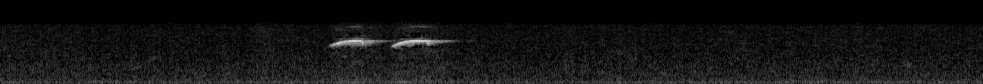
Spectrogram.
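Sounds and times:
Eurasian nuthatch giving loud piping whistles: 3.3 - 4.6.

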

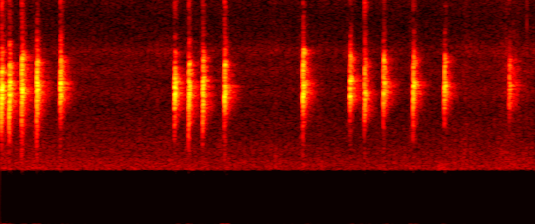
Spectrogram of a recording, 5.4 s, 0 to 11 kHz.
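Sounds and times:
European robin Erithacus rubecula giving tick calls: 0.0 - 0.7, 1.7 - 2.4, 3.0 - 5.2.

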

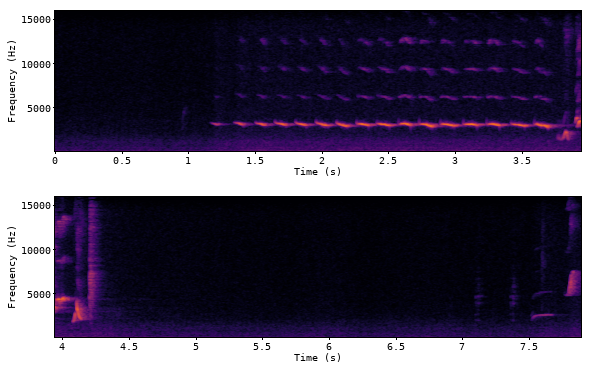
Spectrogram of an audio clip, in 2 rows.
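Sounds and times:
common nightingale Luscinia megarhynchos song: 0.9 - 4.6, 7.0 - 7.8.

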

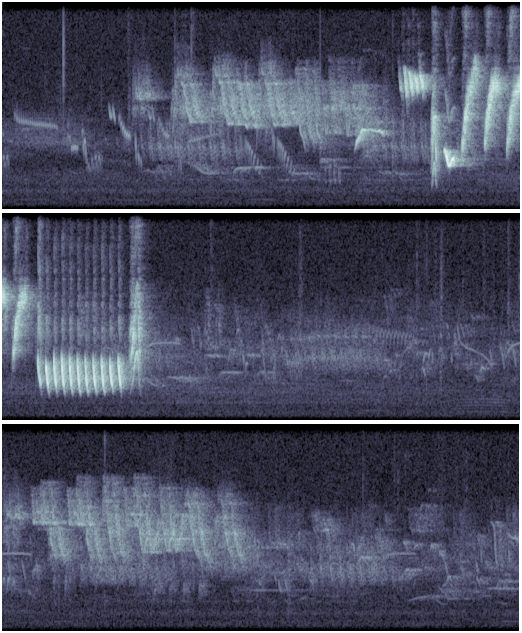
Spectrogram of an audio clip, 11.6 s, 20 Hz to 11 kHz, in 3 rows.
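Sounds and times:
common nightingale Luscinia megarhynchos singing: 1.1 - 5.0.

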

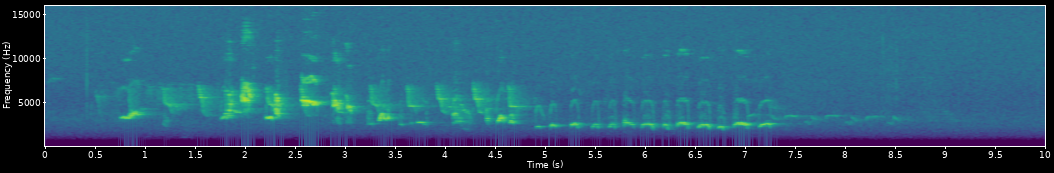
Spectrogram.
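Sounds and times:
Eurasian blackcap Sylvia atricapilla singing: 0.8 - 7.9.

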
